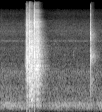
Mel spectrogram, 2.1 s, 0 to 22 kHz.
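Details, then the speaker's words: Gen 4 Glock 19 after a polishing trigger job and a parts change: a trigger pull, then one sharp, crisp click on release with no dull clunk, a positive, healthy reset; a weak clunk would suggest adjusting the connector. "it's the trigger's working I still got a a positive reset"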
